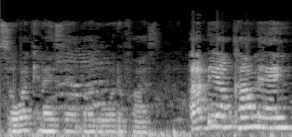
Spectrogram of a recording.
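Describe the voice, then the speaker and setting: Over noticeable background noise, a woman speaks at a fairly quick pace with very wide pitch swings. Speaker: vlogger. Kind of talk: casual video diary. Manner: casual, chatty.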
